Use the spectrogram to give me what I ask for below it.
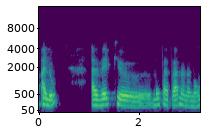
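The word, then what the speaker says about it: Allauch: une petite commune limitrophe qui s'écrit à Loches mais qui prononce bien à l'eau avec mon papa ma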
